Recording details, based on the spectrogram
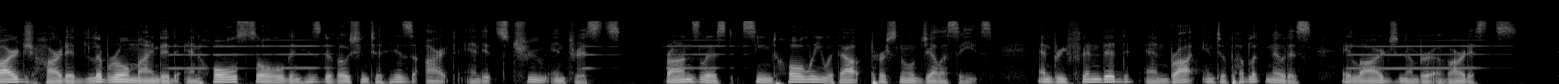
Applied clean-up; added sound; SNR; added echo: neural mask model RNNoise.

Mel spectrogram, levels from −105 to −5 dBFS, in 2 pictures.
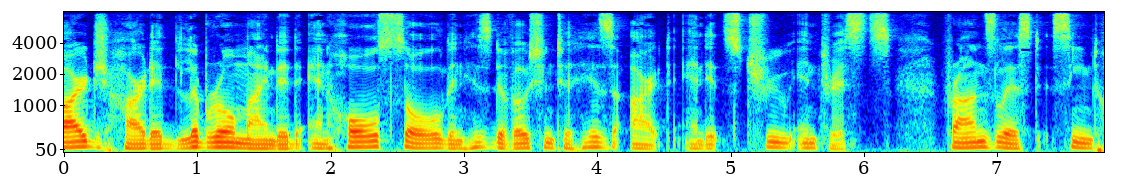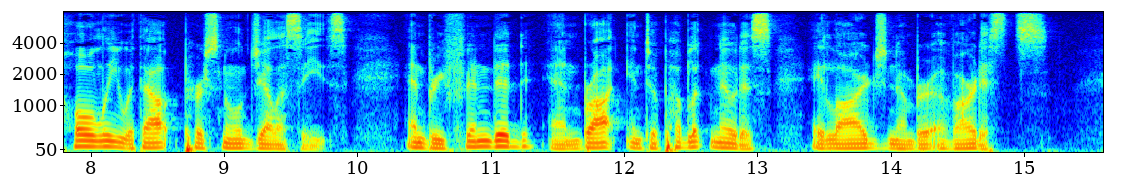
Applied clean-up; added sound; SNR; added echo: none; none; none; none.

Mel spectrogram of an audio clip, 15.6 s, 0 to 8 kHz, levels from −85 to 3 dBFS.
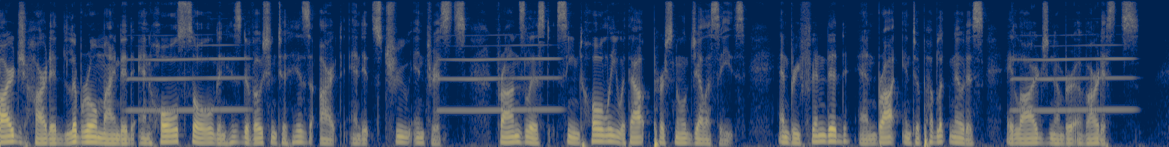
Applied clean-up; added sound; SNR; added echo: none; Wind instrument, woodwind instrument; 17 dB; none.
